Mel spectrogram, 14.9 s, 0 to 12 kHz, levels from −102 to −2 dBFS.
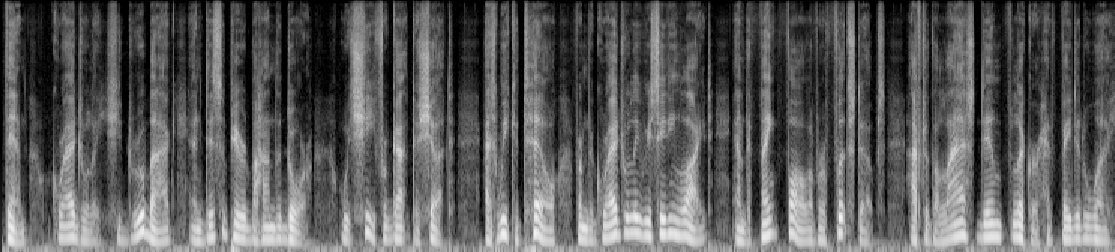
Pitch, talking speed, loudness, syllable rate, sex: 115 Hz, 155 wpm, -19 LUFS, 4.4 syllables/s, male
